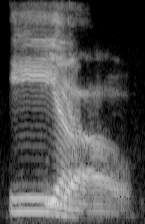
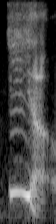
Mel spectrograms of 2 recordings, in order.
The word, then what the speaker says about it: Io: your girl she's IO I'm like EO that's I know but it's pronounced eio she's like I don't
